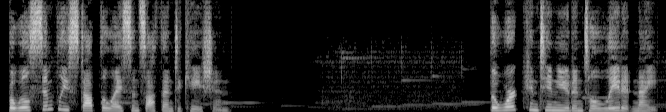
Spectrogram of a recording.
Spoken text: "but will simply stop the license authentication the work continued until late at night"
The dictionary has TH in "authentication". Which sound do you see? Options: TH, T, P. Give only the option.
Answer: TH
